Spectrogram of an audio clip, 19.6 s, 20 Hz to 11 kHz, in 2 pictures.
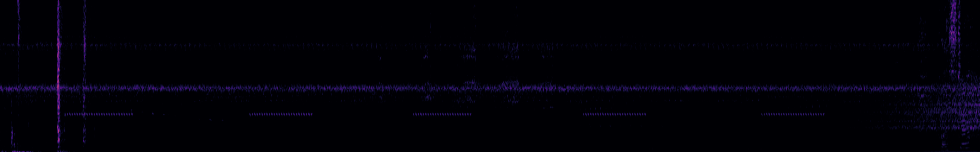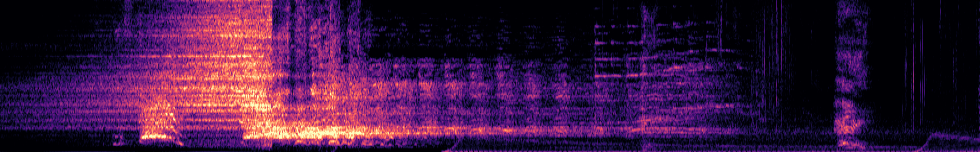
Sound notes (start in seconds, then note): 10.9 person screaming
